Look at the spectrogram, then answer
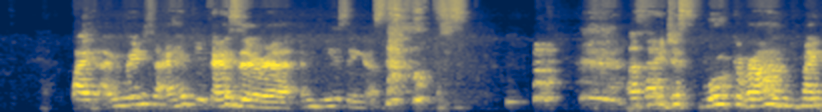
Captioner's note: laughs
